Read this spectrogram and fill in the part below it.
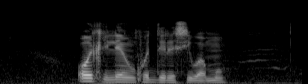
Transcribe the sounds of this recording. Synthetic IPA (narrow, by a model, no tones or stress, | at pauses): ot͡ɬʼileŋ̩χʊdiɾesiwamo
